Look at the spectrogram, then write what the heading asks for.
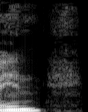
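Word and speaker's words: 円: de un kanji japonés llamado en japonés pronunciado como en que significa círculo o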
